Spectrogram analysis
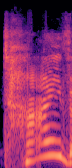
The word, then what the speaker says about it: tithe: At the end of every 3 years, bring all the tithes. Is it tithe or tithe?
